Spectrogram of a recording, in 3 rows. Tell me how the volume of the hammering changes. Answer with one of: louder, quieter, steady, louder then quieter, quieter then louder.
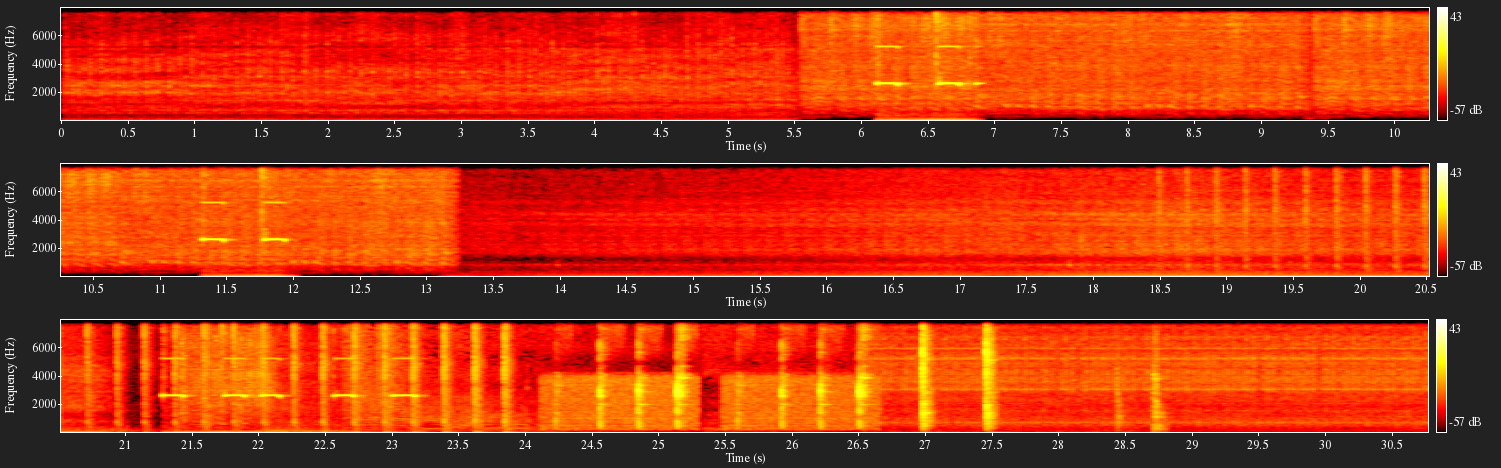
louder.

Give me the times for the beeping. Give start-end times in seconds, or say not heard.
6.1-6.9, 11.3-12.1, 21.2-23.2.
